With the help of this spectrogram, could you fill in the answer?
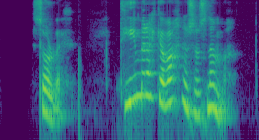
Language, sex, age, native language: Icelandic, female, 15, Icelandic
